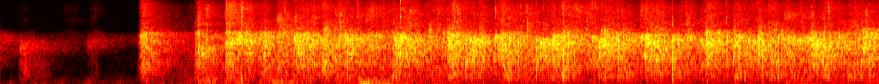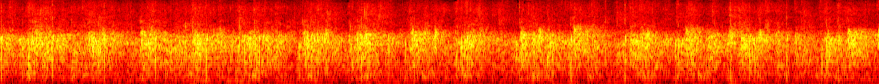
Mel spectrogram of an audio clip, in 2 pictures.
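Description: A marimba is struck rapidly with mallets.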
